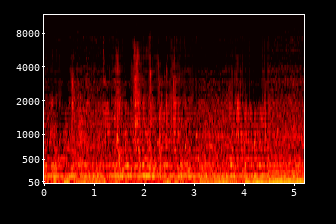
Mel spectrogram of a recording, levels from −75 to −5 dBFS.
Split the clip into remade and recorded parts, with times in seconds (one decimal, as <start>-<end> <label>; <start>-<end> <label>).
0.0-0.6 remade; 0.6-1.2 recorded; 1.2-3.1 remade; 3.1-3.7 recorded; 3.7-4.5 remade; 4.5-5.2 recorded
